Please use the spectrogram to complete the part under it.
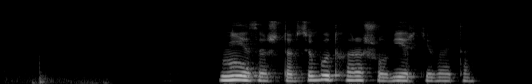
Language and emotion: Russian, neutral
